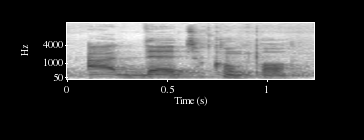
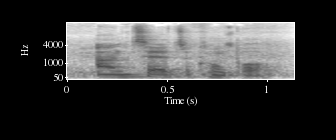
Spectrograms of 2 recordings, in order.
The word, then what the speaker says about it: Antetokounmpo: In a Nigerian way, you gotta say it with a D, so it's Antetokounmpo. But in the Greek way, you say with the NT, like Antetokounmpo.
